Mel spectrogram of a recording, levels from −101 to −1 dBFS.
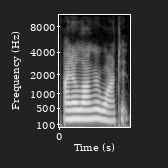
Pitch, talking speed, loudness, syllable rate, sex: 215 Hz, 280 wpm, -14 LUFS, 6.3 syllables/s, female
